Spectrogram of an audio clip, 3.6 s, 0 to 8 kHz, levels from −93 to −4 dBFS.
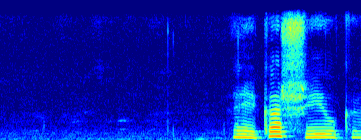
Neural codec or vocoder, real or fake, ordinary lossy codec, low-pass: none; real; none; 7.2 kHz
